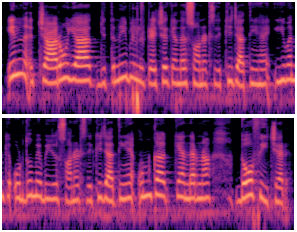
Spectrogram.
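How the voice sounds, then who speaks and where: A woman giving a lecture on poetry. She explains step by step and reads lines of verse with strongly marked stress. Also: on the high side. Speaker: literature teacher.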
